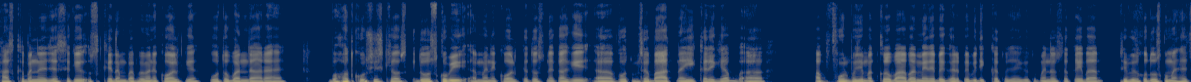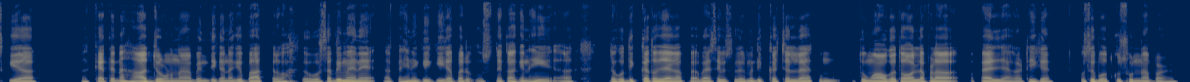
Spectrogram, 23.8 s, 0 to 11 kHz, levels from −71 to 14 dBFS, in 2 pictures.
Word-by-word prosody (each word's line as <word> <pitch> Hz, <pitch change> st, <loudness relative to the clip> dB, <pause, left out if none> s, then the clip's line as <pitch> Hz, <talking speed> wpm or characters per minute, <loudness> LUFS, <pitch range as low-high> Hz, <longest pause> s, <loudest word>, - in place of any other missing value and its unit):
खासकर 130 Hz, +5 st, -1 dB
मैंने 155 Hz, +1 st, +2 dB
जैसे 130 Hz, +2 st, -1 dB
कि 150 Hz, -, +3 dB
उसके 125 Hz, +3 st, -2 dB
नंबर 135 Hz, -1 st, +1 dB
पे 145 Hz, -, 0 dB
मैंने 140 Hz, 0 st, +3 dB
कॉल 120 Hz, 0 st, +4 dB
किया, 130 Hz, +1 st, -3 dB
वो 125 Hz, -, +1 dB
तो 130 Hz, -, 0 dB
बंद 110 Hz, -1 st, +1 dB
आ 110 Hz, -, +1 dB
रहा 110 Hz, -1 st, 0 dB
है। 110 Hz, +2 st, -2 dB, 0.5 s
बहुत 125 Hz, +3 st, +4 dB
कोशिश 130 Hz, -3 st, -1 dB
किया, 130 Hz, +2 st, -1 dB
उसके 130 Hz, +1 st, -5 dB
दोस्त 125 Hz, 0 st, +3 dB
को 145 Hz, -, +6 dB
भी 145 Hz, +1 st, +6 dB
मैंने 120 Hz, +1 st, -1 dB
कॉल 120 Hz, -1 st, +1 dB
किया 135 Hz, +6 st, -7 dB
तो 145 Hz, -, -1 dB
उसने 140 Hz, +2 st, -4 dB
कहा 145 Hz, 0 st, +1 dB
कि 150 Hz, +1 st, +2 dB
अ, 115 Hz, -4 st, 0 dB
वो 135 Hz, -, +2 dB
तुमसे 135 Hz, +1 st, -1 dB
बात 120 Hz, +1 st, +5 dB
नहीं 130 Hz, +2 st, +2 dB
करेगी 125 Hz, +6 st, +1 dB
अब 190 Hz, -1 st, -3 dB
अ, 110 Hz, -3 st, 0 dB, 0.5 s
अब 125 Hz, -, +1 dB
फ़ोन 135 Hz, -1 st, +1 dB
मुझे 135 Hz, 0 st, +3 dB
मत 125 Hz, 0 st, -2 dB
करो 140 Hz, -1 st, +3 dB
बार-बार, 125 Hz, +5 st, +3 dB
मेरे 130 Hz, -1 st, +3 dB
भी 130 Hz, -, +3 dB
घर 115 Hz, -1 st, 0 dB
पे 125 Hz, -, -2 dB
भी 120 Hz, -, -1 dB
दिक्कत 115 Hz, 0 st, -4 dB
हो -, -, -2 dB
जाएगी, 110 Hz, +1 st, -3 dB
तो -, -, -13 dB
मैंने 135 Hz, +5 st, -1 dB
उसे 155 Hz, 0 st, -4 dB
कई 145 Hz, -, +2 dB
बार 155 Hz, -1 st, +1 dB, 0.2 s
फिर 150 Hz, -, +3 dB
भी 155 Hz, -, +3 dB
उसके 150 Hz, +1 st, 0 dB
दोस्त 130 Hz, -1 st, 0 dB
को -, -, +1 dB
मैसेज 125 Hz, 0 st, -1 dB
किया, 120 Hz, -2 st, +1 dB, 0.5 s
कहते 125 Hz, +4 st, 0 dB
हैं -, -, -1 dB
ना 170 Hz, -, +3 dB
हाथ 125 Hz, +1 st, +5 dB
जोड़ना, 120 Hz, 0 st, +1 dB
विनती 115 Hz, 0 st, -3 dB
करना 120 Hz, 0 st, -2 dB
कि 120 Hz, -, 0 dB
बात 115 Hz, +1 st, +1 dB
करवा 120 Hz, -1 st, 0 dB, 0.2 s
दो। -, -, -2 dB
वो 130 Hz, -, 0 dB
सब 160 Hz, +4 st, -1 dB
भी 195 Hz, -, +6 dB
मैंने 150 Hz, -4 st, +4 dB, 0.2 s
कहीं 125 Hz, 0 st, -2 dB
न 120 Hz, -, +1 dB
कहीं 120 Hz, -1 st, -2 dB
किया, 115 Hz, 0 st, -1 dB
पर 115 Hz, +1 st, -2 dB
उसने 140 Hz, -2 st, -6 dB
कहा 125 Hz, 0 st, +2 dB
कि 125 Hz, +1 st, -2 dB
नहीं 140 Hz, +6 st, 0 dB
अ, 135 Hz, -6 st, -6 dB, 0.4 s
देखो 125 Hz, +2 st, +2 dB
दिक्कत 125 Hz, +1 st, +1 dB
हो 125 Hz, -, +6 dB
जाएगा, 135 Hz, +5 st, +5 dB, 0.2 s
वैसे 110 Hz, +2 st, -1 dB
भी -, -, 0 dB
उसके 125 Hz, +1 st, -5 dB
घर 120 Hz, -, +1 dB
में 120 Hz, 0 st, -1 dB
दिक्कत 115 Hz, +2 st, -2 dB
चल 130 Hz, -1 st, +1 dB
रहा 155 Hz, -, +3 dB
है। -, -, +1 dB
तुम 130 Hz, -1 st, -6 dB, 0.2 s
तुम 135 Hz, -2 st, 0 dB
आओगे 135 Hz, +4 st, +4 dB
तो 135 Hz, -, +2 dB
और 120 Hz, -, +4 dB
लफड़ा 120 Hz, 0 st, +3 dB, 0.3 s
फैल 115 Hz, -2 st, +4 dB
जाएगा, 105 Hz, +1 st, -3 dB
ठीक 130 Hz, +6 st, -3 dB
है? 135 Hz, -5 st, -1 dB, 0.3 s
उसे 130 Hz, +2 st, +2 dB
बहुत 130 Hz, 0 st, -1 dB
कुछ 135 Hz, -, -3 dB
सुनना 120 Hz, -2 st, -1 dB
पड़ 110 Hz, -1 st, -5 dB
रहा 110 Hz, -, -6 dB
है। 115 Hz, -, -8 dB
125 Hz, 300 wpm, -23 LUFS, 120-135 Hz, 0.5 s, को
